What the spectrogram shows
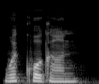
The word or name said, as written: Wequogon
